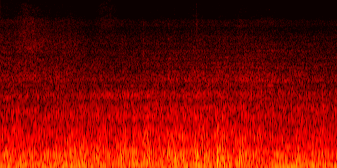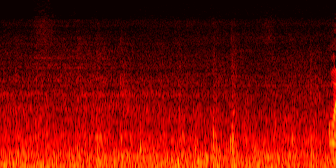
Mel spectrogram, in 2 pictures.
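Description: NJ Transit multilevel passenger train with an electric locomotive rolling past at close range: a steady low rumble of wheels on the rails.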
